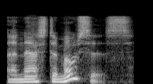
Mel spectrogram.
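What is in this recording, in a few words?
"anastomosis", English, British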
